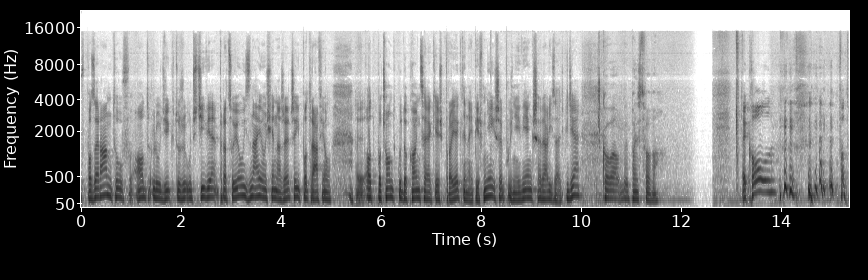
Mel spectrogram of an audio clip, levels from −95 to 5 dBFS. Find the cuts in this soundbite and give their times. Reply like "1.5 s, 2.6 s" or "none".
none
